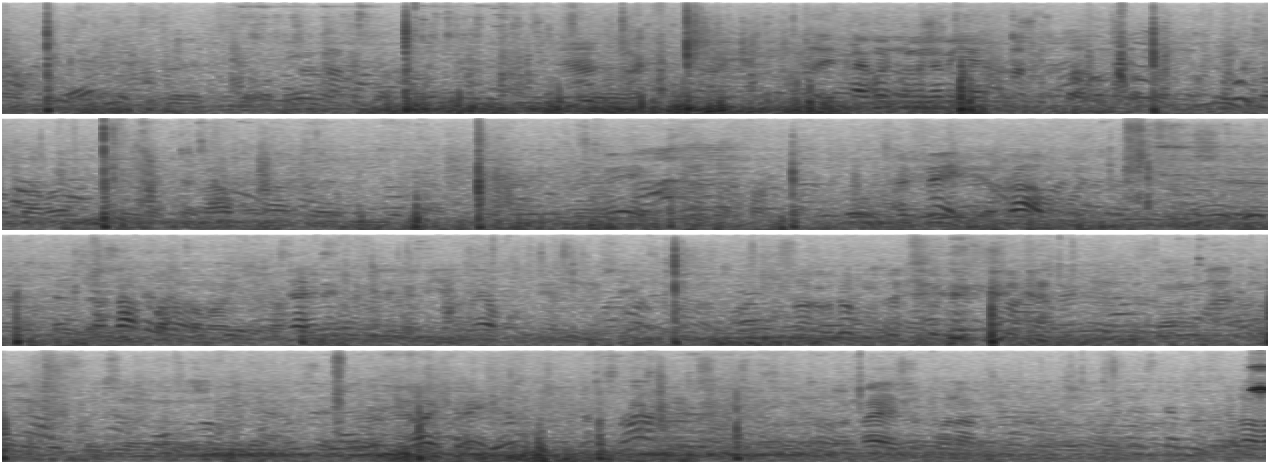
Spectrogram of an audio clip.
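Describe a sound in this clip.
A ball is kicked with sharp thuds outdoors.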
